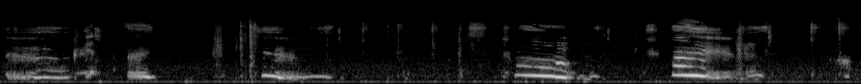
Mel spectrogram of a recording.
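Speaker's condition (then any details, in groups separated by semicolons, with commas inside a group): Cerebral palsy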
